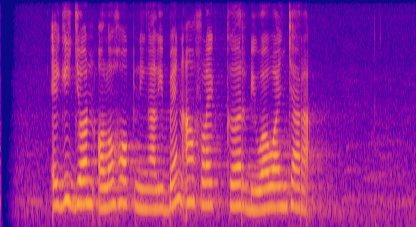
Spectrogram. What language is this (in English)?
Sundanese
